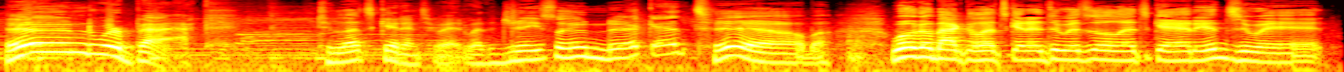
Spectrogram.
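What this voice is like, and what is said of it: Put-on radio announcer voice. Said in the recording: “that was my radio voice.”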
